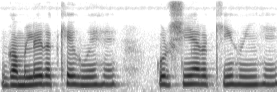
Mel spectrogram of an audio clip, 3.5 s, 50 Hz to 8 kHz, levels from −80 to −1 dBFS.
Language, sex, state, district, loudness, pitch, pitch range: Hindi, female, Uttar Pradesh, Lucknow, -19 LUFS, 225 Hz, 220-230 Hz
